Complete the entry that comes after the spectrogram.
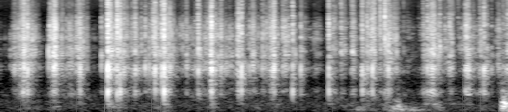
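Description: A makeup brush handle is pushed into a shallow, round, clear plastic dish filled with many small, colorful plastic pony beads and stirs them. The beads scratch and rattle against each other and the dish in a run of bright, crinkly bursts with brief pauses between.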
